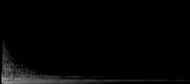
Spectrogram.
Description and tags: One-shot from Versilian Studios Chamber Orchestra 2: Community Edition sampling project.
Instrument family: Percussion - Drums
Instrument: Tenor Lower
Room type: Band Rehearsal Space
Microphone: 2x SM-57 spaced pair
single-note, lower, drums, tenor, percussion, multisample, vsco-2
